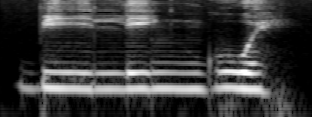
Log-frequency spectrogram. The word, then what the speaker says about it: bilingüe: Bilingüe. Bilingüe. So you do pronounce the U here.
